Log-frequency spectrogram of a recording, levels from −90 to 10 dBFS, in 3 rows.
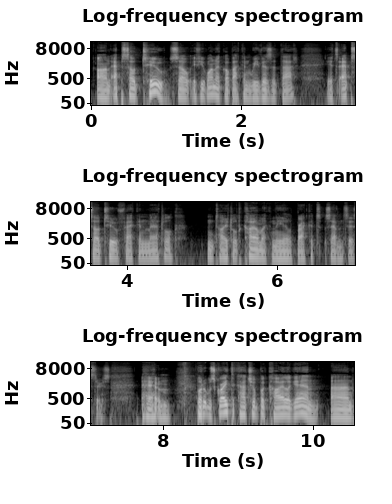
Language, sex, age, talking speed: English, male, 30-49, 210 wpm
